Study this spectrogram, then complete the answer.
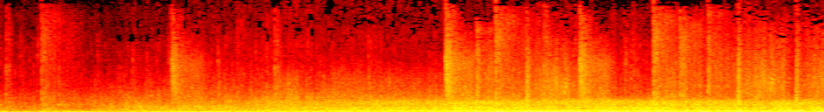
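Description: Explosions boom and rumble over and over, with debris crackling.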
